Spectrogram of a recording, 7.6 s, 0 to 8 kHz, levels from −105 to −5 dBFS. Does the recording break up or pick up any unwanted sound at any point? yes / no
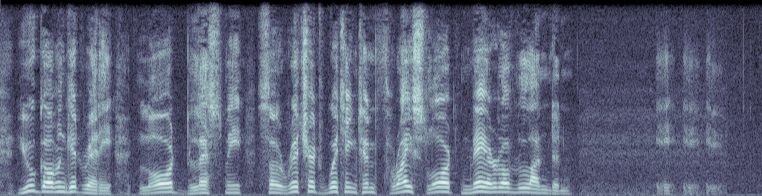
yes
